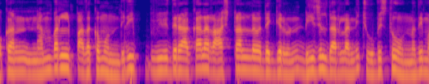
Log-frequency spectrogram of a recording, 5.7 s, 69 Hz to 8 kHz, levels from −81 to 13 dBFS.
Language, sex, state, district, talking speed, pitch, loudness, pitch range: Telugu, male, Andhra Pradesh, Visakhapatnam, 135 wpm, 145 Hz, -18 LUFS, 140-160 Hz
